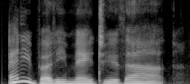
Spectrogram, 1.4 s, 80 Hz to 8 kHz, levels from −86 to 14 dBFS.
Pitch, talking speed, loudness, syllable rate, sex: 195 Hz, 170 wpm, -15 LUFS, 5.8 syllables/s, female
